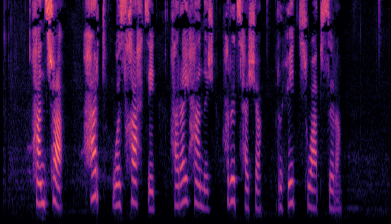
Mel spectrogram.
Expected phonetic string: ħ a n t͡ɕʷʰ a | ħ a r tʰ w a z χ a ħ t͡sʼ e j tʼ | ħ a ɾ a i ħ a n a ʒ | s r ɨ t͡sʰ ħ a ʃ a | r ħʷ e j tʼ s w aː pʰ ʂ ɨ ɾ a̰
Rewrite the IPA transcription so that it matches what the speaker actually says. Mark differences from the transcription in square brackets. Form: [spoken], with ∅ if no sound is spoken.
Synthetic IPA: ħ a n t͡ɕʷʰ a | ħ a r tʰ w a z χ a ħ t͡sʼ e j tʼ | ħ a ɾ a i ħ a n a ʒ | [ħ] r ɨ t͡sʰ ħ a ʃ a | r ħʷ e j tʼ s w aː pʰ [s] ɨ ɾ a̰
